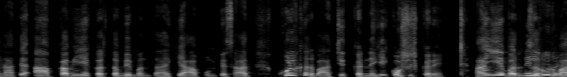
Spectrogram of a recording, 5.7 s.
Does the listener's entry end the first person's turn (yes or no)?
no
